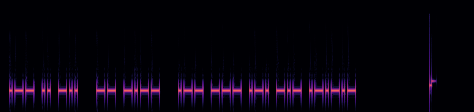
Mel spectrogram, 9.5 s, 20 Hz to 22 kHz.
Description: Morse code, heard as a keyed tone, about 21 wpm, 700 Hz. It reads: WID MY WORK.
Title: Sentences from Top 300 Words and Abbreviations 22wpm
